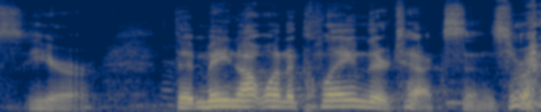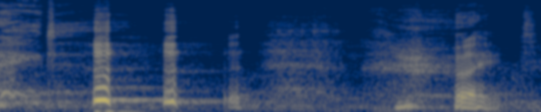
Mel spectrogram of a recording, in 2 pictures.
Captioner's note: laughs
